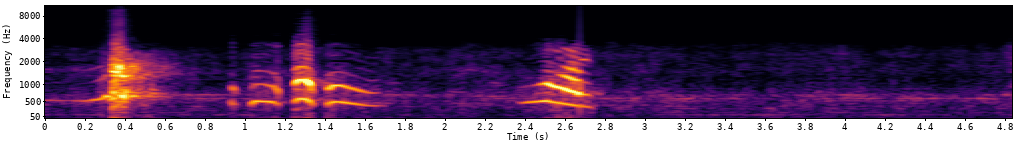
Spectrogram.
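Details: A female Beagle/Husky mix dog gives her cute semi-howl when she wants something: short, bending howls with a yip; a golden retriever is also present.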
